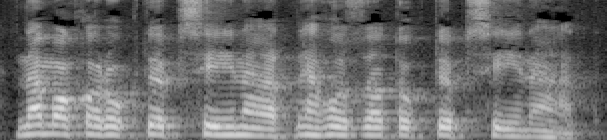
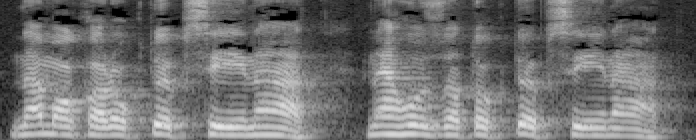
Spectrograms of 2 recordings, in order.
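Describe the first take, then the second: First: High, loud shouting; boy yelling from the cow's belly; yelling again. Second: High, loud and slow shouting; boy yelling from the cow's belly; yelling at the top of his lungs. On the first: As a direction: shout it at the pastor. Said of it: "ismét kiabálni kezdett". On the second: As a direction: scream it from inside the cow. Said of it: "torka szakadtából kiabálni kezdett". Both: A narrator's reading.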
